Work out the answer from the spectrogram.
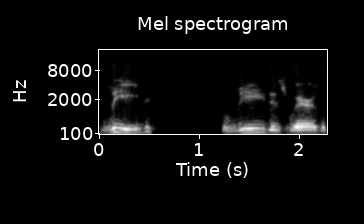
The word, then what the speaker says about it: Lead: Located underground in the Sanford underground research facility in Lead, South Dakota, pronounced "lead."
